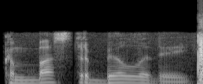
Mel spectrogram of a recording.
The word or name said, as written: combustibility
